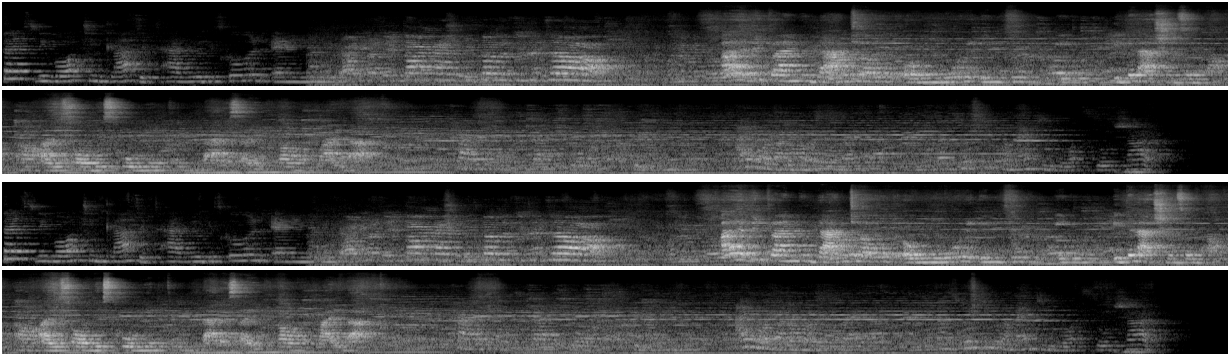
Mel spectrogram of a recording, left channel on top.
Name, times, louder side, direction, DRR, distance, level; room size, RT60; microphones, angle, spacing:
voice 1, 0.0-6.0 8.1-8.2 16.8-19.3 19.6-23.8, right 1 dB, 15° right, -2 dB, 0.5 m, -36 dB
sound 1, 3.0-22.9, right 1 dB, 40° left, 0.9 m, -30 dB
voice 2, 7.0-16.2, right 2 dB, 45° right, -3 dB, 0.7 m, -22 dB
3.9 x 2.4 x 2.7 m, 0.79 s
head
